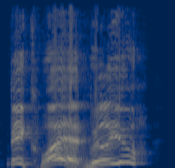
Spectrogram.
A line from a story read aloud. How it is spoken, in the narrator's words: cried the frantic magician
